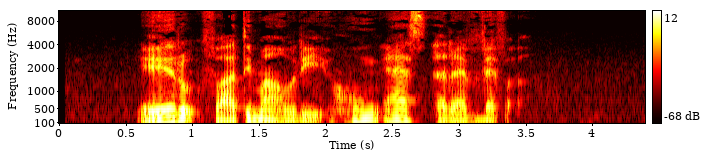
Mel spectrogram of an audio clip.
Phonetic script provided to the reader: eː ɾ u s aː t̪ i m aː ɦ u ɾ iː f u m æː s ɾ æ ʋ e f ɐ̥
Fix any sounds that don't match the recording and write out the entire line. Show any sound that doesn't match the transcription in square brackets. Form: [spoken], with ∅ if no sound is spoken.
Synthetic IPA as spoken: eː ɾ u [f] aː t̪ i m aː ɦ u ɾ iː [h] u [ŋ] æː s ɾ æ [ʋː] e f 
